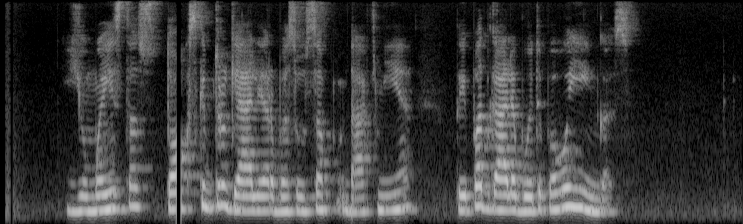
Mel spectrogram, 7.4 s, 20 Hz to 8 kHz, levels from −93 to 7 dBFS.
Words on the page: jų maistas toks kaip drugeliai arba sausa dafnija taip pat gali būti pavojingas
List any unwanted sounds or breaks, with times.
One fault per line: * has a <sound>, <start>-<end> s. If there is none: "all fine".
* has a dropout, 1.8-1.8 s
